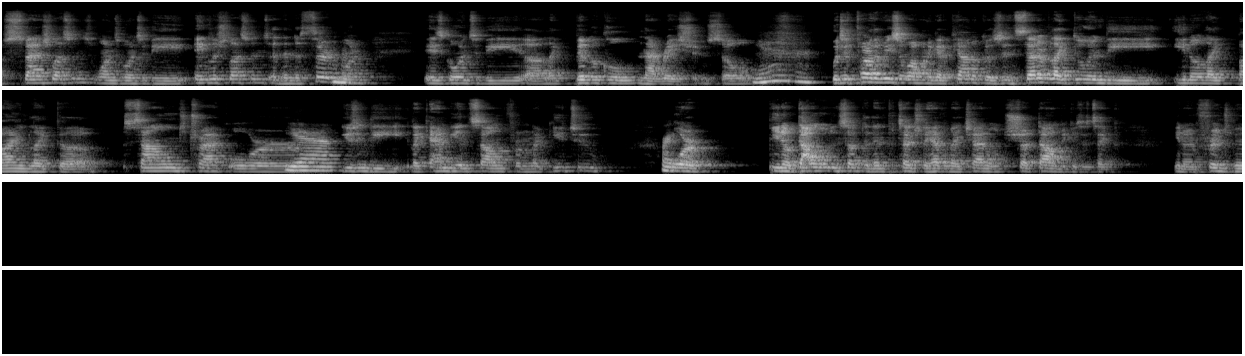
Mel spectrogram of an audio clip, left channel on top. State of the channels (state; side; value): silent; right; digital silence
